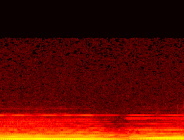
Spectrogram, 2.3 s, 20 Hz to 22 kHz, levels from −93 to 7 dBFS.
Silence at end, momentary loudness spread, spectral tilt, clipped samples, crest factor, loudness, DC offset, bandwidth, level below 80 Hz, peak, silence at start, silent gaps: 0 s; 7 LU; -8.5 dB/octave; under 0.1%; 12 dB; -24 LUFS; under 0.1%; 5.2 kHz; -42 dBFS; -10 dBFS; 0 s; none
